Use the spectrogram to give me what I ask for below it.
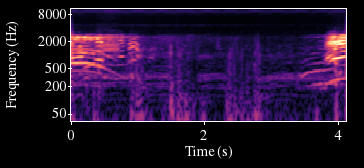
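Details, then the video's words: Mating sheep in the village of Sirna Rasa, one giving a drawn-out, quavering bleat that slides downward at the start and another sharp bleat at the end, with people chatting quietly in between. "cara perkawinan domba di kampung sirna rasa"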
